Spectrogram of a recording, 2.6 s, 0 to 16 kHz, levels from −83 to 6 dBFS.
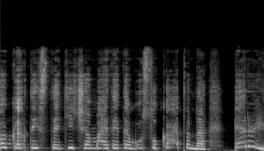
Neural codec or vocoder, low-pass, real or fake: codec, 24 kHz, 0.9 kbps, WavTokenizer, medium speech release version 1; 10.8 kHz; fake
